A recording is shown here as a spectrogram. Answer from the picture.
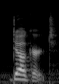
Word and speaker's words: Dugart: hubs on the island pronunciation Doug like past tense of dig and Orchard that rhymes with hurt Duggar duggert okay I can do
